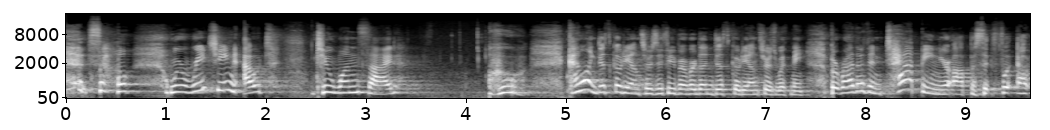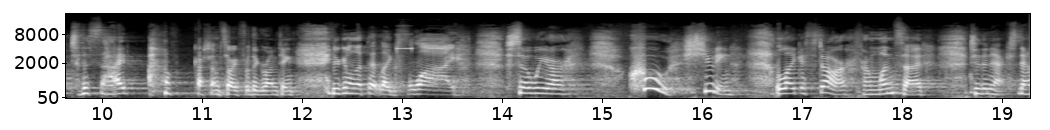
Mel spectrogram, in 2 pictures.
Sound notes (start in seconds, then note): 4.3 exhales deeply; 12.9 timer beeps; 15.0 exhales deeply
